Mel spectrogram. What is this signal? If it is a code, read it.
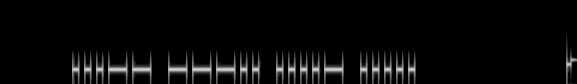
Morse code, heard as a keyed tone, about 20 wpm, 700 Hz. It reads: 3845
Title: Common Cut Numbers - 4-Digit 20wpm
